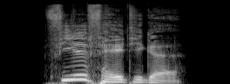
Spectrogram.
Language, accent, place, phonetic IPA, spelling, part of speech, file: German, Germany, Berlin, [ˈfiːlˌfɛltɪɡə], vielfältige, adjective, De-vielfältige.ogg
- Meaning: inflection of vielfältig: 1. strong/mixed nominative/accusative feminine singular 2. strong nominative/accusative plural 3. weak nominative all-gender singular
